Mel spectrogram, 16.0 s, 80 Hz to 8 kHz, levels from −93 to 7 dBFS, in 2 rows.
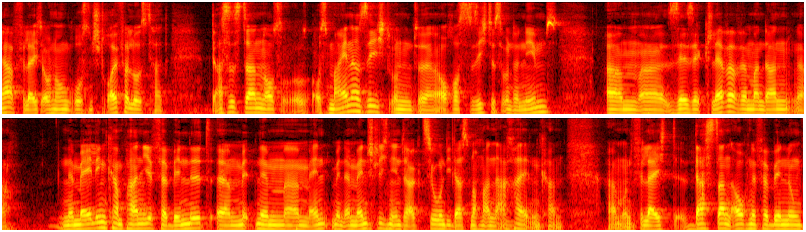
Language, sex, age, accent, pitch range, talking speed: German, male, 30-49, German, 105-125 Hz, 210 wpm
